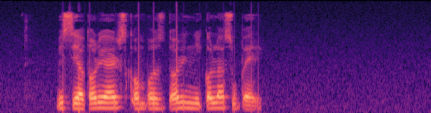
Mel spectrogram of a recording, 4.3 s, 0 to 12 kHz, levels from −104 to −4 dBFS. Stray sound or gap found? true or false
false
